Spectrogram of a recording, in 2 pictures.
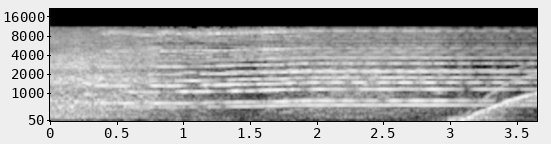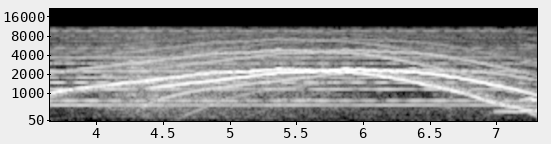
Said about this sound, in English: Here he comes up. Well, there he goes. Because that will be defying the laws of physics, wouldn't it? That will be an ambulance attending an emergency in another dimension.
